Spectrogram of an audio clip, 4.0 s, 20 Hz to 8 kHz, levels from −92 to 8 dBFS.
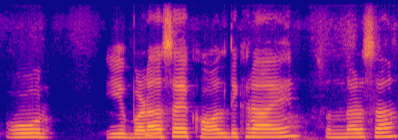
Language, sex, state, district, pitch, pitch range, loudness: Hindi, female, Uttar Pradesh, Hamirpur, 220 Hz, 210-230 Hz, -15 LUFS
